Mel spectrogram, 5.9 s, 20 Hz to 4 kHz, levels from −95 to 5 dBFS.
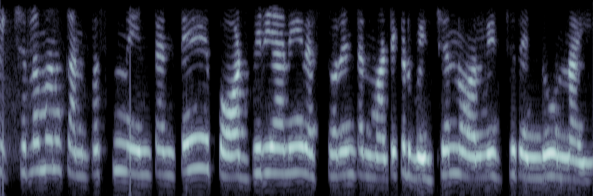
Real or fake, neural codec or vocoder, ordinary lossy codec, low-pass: real; none; none; 3.6 kHz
